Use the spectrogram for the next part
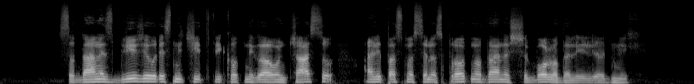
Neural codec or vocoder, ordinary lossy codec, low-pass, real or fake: codec, 44.1 kHz, 2.6 kbps, DAC; none; none; fake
